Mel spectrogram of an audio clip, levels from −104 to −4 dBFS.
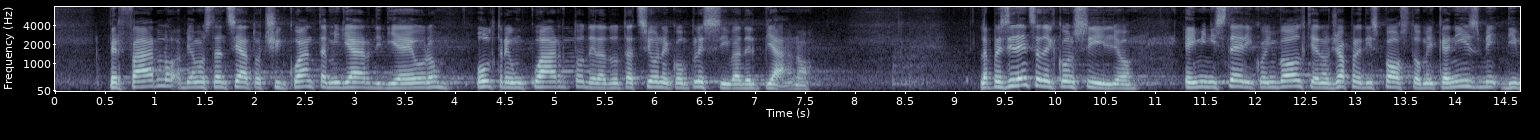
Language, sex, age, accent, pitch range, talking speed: Italian, male, 50-69, native, 160-195 Hz, 120 wpm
